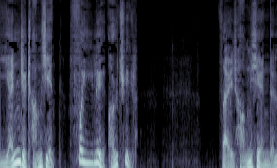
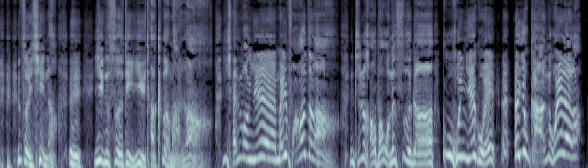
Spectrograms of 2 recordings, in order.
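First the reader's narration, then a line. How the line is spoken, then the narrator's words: Loud laughter. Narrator (Chinese): 胡铁花大笑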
